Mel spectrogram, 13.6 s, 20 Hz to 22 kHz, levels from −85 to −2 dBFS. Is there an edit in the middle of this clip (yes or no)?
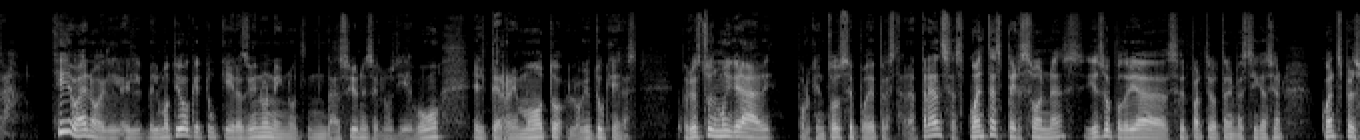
no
